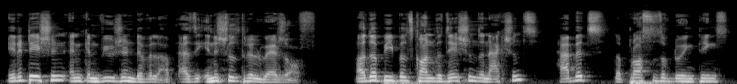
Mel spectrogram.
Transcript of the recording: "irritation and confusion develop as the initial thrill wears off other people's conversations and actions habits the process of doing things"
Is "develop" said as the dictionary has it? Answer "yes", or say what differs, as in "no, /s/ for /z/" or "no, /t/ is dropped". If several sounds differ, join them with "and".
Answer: yes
